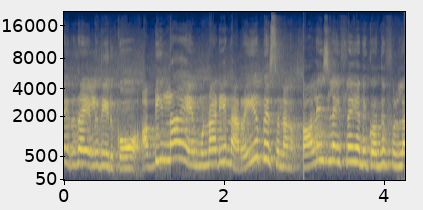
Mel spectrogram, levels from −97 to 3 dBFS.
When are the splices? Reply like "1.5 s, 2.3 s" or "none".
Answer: 2.9 s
